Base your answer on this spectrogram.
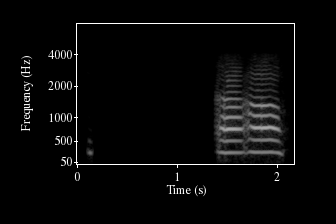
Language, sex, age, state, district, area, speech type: Assamese, female, 30-45, Assam, Barpeta, rural, conversation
